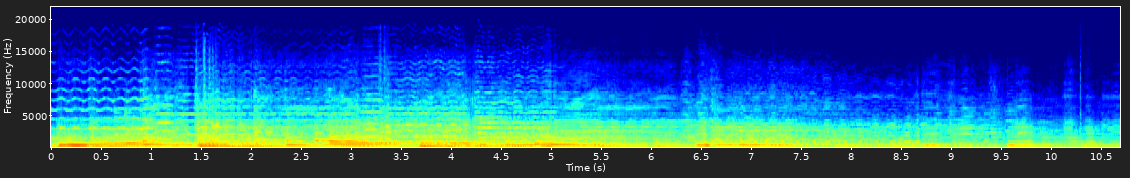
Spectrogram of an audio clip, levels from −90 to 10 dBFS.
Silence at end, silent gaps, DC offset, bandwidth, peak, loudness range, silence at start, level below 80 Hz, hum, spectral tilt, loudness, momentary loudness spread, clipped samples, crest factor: 0 s; none; under 0.1%; 14 kHz; -6 dBFS; 7 LU; 0 s; -58 dBFS; none; -5 dB/octave; -22 LUFS; 11 LU; under 0.1%; 16 dB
